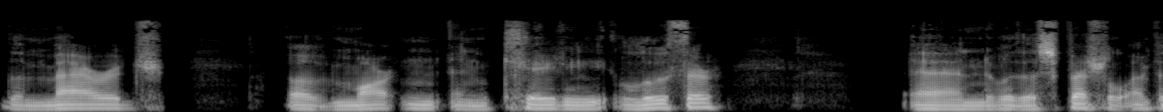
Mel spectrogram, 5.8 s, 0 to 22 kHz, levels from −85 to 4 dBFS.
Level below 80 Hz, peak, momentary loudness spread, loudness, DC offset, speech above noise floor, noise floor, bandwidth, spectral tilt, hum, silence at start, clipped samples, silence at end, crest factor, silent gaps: -42 dBFS; -6 dBFS; 10 LU; -25 LUFS; under 0.1%; 42 dB; -66 dBFS; 11.5 kHz; -5.5 dB/octave; none; 0 s; under 0.1%; 0 s; 20 dB; none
